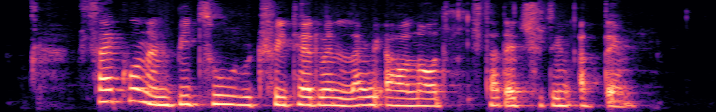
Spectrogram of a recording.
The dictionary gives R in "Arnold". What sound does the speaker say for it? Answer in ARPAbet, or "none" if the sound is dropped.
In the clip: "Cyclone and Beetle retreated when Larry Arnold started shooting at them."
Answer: L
